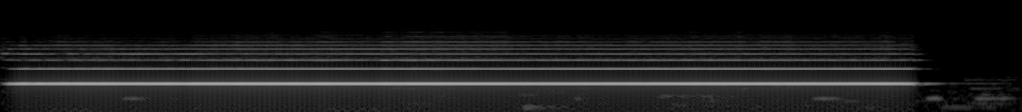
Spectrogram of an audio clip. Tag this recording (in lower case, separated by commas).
music, wind instrument, musical instrument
